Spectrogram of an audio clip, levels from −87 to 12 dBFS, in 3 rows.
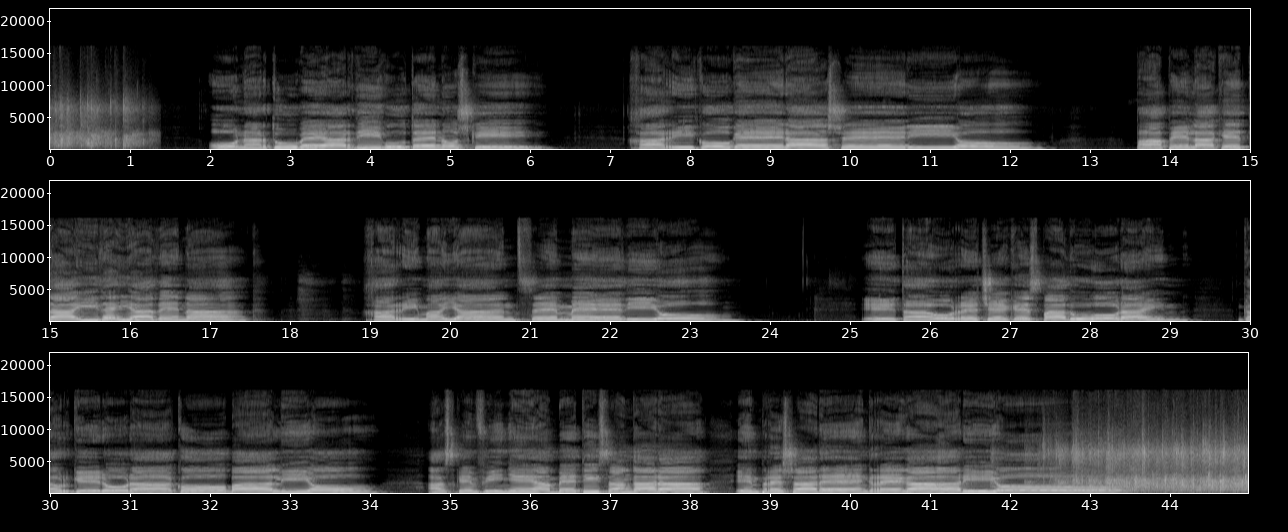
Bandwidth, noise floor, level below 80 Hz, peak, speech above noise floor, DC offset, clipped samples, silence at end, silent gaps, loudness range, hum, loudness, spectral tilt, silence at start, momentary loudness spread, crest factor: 15.5 kHz; -74 dBFS; -72 dBFS; -8 dBFS; 53 dB; under 0.1%; under 0.1%; 0 s; none; 6 LU; none; -22 LUFS; -5 dB/octave; 0 s; 9 LU; 16 dB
